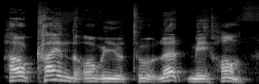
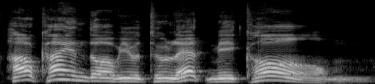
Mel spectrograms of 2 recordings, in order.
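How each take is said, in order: First: Kind carries the main beat in a slow connected line; "How kind of you" with kind leaned on; stress on kind. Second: Kind, let and come stretched, come held longest; very slow, with a long falling come at the end; drawn-out stresses. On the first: Teacher repeating the example, connected line with kind stressed. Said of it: "친절하다는 게 제일 강조되니까". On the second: Teacher's final model, stretched kind, let and come. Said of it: "어쨌든 하나씩 보자면". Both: Shown as a demonstration.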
